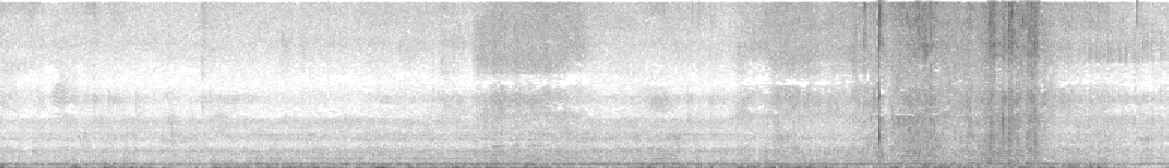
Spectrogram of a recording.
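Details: Honey bees in a hive, several young bees emerging from their brood cells during a hive inspection; a steady low droning hum runs throughout, with a faint higher tone above it and brief scraping handling noises near the end.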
